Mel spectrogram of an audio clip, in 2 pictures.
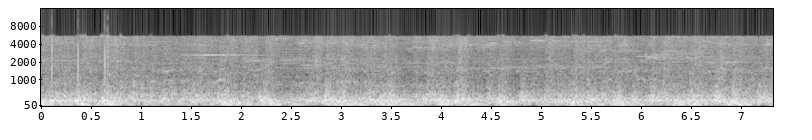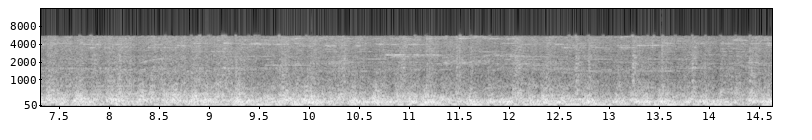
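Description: Ati-Atihan street-parade percussion band drumming, heard as a loud, dense, unbroken din of many strikes with no clear beat standing out.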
